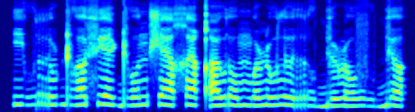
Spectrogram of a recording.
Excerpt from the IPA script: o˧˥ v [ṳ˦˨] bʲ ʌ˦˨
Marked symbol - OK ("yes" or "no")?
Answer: yes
